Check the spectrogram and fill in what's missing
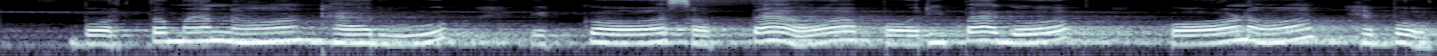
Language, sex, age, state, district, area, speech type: Odia, female, 30-45, Odisha, Dhenkanal, rural, read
